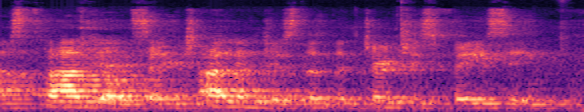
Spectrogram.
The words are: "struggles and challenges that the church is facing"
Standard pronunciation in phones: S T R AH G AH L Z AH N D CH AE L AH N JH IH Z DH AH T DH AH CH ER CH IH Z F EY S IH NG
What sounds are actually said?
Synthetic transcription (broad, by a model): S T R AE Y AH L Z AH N CH AE L AH N JH IH Z DH AH T DH AH CH ER CH IH Z F EY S IH NG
